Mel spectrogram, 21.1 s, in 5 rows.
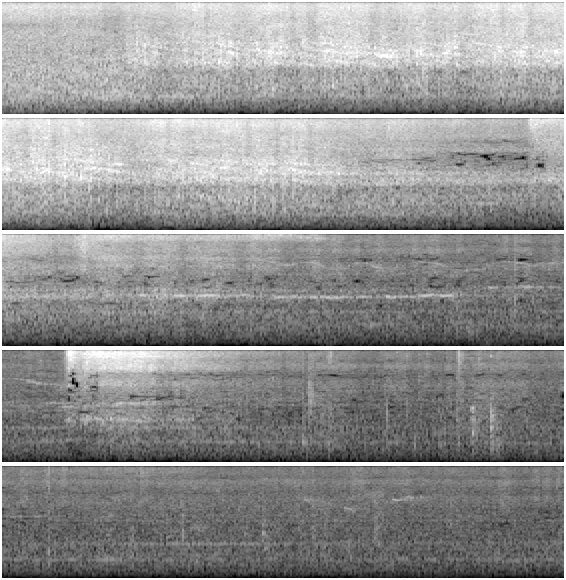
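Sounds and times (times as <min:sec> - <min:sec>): passenger train passing: 0:00.0 - 0:21.0
high squealing hiss: 0:00.6 - 0:14.5.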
